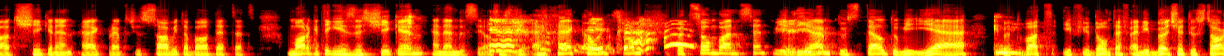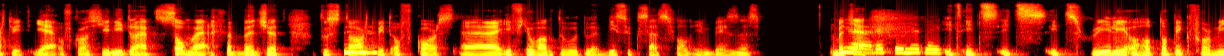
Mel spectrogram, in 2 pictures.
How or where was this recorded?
video call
